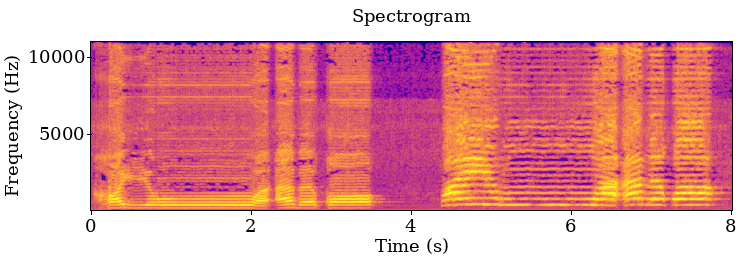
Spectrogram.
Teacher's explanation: را پر پڑھیے اور یہاں ادغام غننے کے ساتھ کیجیے۔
